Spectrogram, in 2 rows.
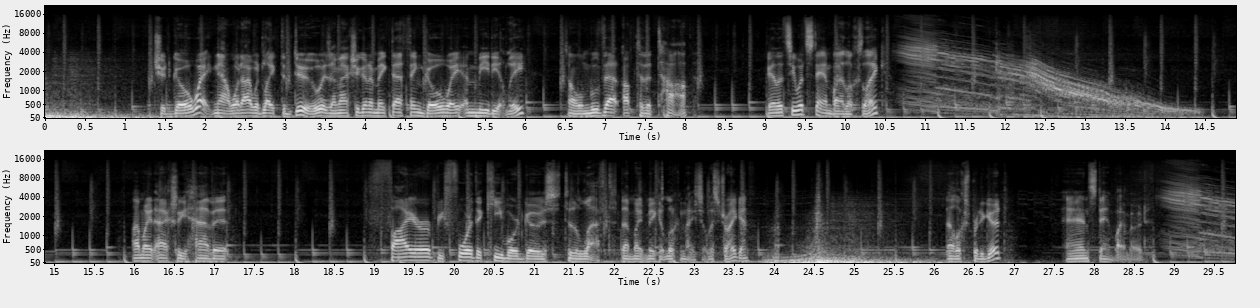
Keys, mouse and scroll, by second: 2.8 click, 3.0 click, 4.4 click, 4.9 click, 7.8 click.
